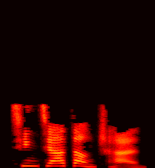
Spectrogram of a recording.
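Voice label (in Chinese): "倾家荡产", Mandarin Chinese; chinese flashcards; hsk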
